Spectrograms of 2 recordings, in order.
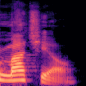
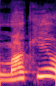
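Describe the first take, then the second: First: "Macchio" with a CH sound, as MATCH-ee-oh; "Macchio" anglicized to MATCH-ee-oh; soft CH pronunciation. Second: "Macchio" with a hard K, as MAH-kee-oh; "Macchio" pronounced the Italian way, MAH-kee-oh; hard K pronunciation. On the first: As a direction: say the cch in "Macchio" like the tch in match. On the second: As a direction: say the cch in "Macchio" as K. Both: Shown as a demonstration. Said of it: "Is it Macchio or Macchio?".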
